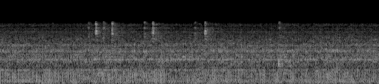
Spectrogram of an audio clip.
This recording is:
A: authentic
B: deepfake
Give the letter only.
B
